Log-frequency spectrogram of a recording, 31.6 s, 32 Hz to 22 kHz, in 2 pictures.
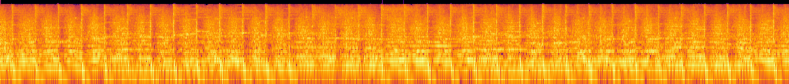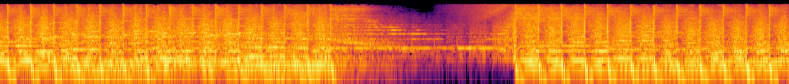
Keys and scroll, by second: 0.8 p, 11.5-13.3 typing, 21.0 z, 25.2 s.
